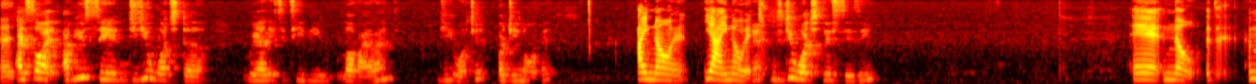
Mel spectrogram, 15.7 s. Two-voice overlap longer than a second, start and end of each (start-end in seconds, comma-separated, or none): none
